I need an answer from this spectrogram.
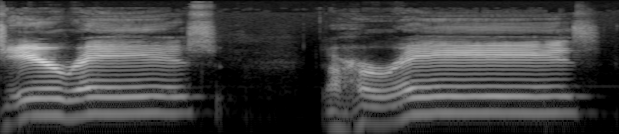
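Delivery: very high, loud, slow put-on Southern twang. Pronouncing a place name real southern like, put-on Southern American accent. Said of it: "let me say it real southern like".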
